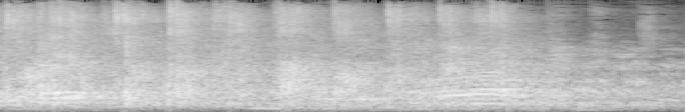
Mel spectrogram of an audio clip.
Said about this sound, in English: And I just want to give her a little round of applause and our other helpers and our volunteers.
